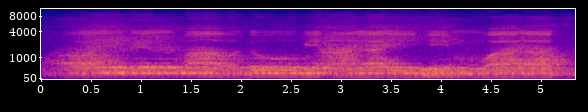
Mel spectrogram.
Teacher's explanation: Dia tak boleh dengung, tapi kena tutup mulut. Hukumnya izhar syafawi. Mim huruf bibir, waw huruf bibir.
